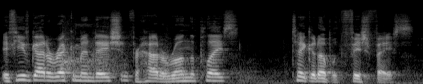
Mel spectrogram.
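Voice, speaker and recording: Cocky young male champion acted by a man, slightly high, dismissive and folksy, period radio drama. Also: fairly quick, slight background noise, close to an everyday voice. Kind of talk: radio play acting.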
